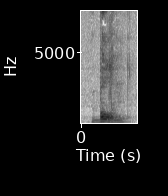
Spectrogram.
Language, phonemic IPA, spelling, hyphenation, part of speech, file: Dutch, /ˈbɔlə(n)/, bollen, bol‧len, verb / noun, Nl-bollen.ogg
- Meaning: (verb) 1. to swell, to billow 2. to inflate 3. to puff out; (noun) plural of bol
